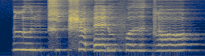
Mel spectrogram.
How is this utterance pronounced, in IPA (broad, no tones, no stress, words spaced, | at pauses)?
lun t͡ɕɪɡ ʂʌʔɛɾu fʌɣəɡlɔː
